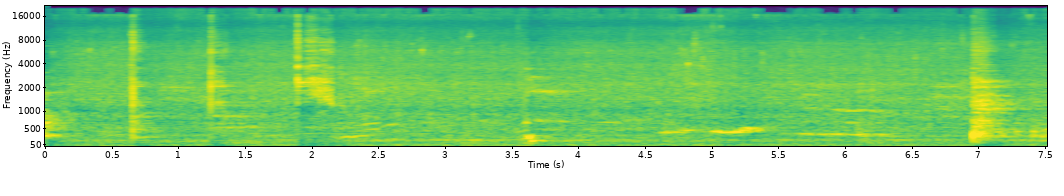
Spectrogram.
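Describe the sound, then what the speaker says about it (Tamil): Pickle ingredients sautéing in a pan, with steady stirring clatter and light sizzle, sharp spoon scrapes at intervals and a louder knock near the end, close and moderately loud. "இன்னும் கொஞ்சம் நல்லா வதங்கி வரட்டும் கொஞ்சம் வேகட்டும்"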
